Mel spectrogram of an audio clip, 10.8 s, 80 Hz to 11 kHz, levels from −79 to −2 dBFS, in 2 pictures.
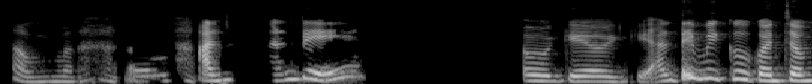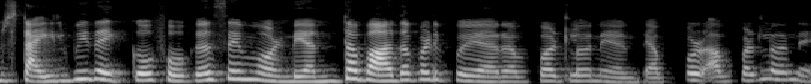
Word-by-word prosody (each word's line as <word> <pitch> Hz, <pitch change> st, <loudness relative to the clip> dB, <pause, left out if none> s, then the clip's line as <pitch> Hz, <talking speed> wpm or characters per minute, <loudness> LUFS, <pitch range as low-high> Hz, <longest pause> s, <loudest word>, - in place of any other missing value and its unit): అమ్మ! 190 Hz, +1 st, -11 dB, 0.5 s
ఒహ్! 205 Hz, +2 st, -11 dB, 0.3 s
అన్ 230 Hz, -, +2 dB, 0.4 s
అంటే 285 Hz, +3 st, -1 dB, 1.4 s
okay. 215 Hz, -1 st, -2 dB, 0.2 s
Okay. 190 Hz, 0 st, -10 dB
అంటే 235 Hz, +2 st, 0 dB
మీకు 310 Hz, -1 st, -2 dB, 0.2 s
కొంచెం 230 Hz, 0 st, +3 dB
స్టైల్ 210 Hz, -1 st, +3 dB
మీద 290 Hz, +1 st, +2 dB
ఎక్కువ 255 Hz, -1 st, +2 dB
ఫోకస్ 235 Hz, +3 st, 0 dB
ఏమో 280 Hz, -2 st, +1 dB
అండి 200 Hz, -1 st, -1 dB
అంత 205 Hz, +1 st, -4 dB, 0.2 s
బాధపడిపోయారు 230 Hz, -4 st, +3 dB
అప్పట్లోనే 215 Hz, +1 st, -5 dB
అంటే 175 Hz, +1 st, -12 dB
అప్పుడ్ 210 Hz, +9 st, -3 dB
అప్పట్లోనే. 245 Hz, +3 st, -7 dB
225 Hz, 115 wpm, -24 LUFS, 205-255 Hz, 1.4 s, కొంచెం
